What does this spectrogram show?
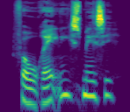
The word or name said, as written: forureningsmæssig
